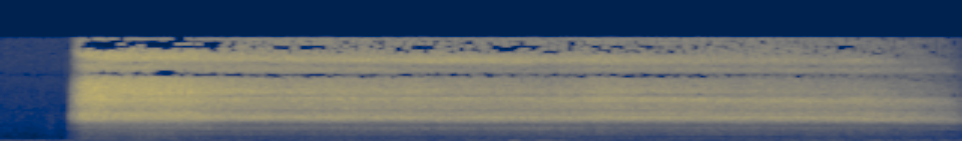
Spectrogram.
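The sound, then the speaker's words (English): A long forced exhale pushed out through the mouth without voice makes a steady, breathy hiss. It starts abruptly and holds for about six seconds, fading slightly toward the end. “Number one, push out the air for as long as you can until you don't have any more air.”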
